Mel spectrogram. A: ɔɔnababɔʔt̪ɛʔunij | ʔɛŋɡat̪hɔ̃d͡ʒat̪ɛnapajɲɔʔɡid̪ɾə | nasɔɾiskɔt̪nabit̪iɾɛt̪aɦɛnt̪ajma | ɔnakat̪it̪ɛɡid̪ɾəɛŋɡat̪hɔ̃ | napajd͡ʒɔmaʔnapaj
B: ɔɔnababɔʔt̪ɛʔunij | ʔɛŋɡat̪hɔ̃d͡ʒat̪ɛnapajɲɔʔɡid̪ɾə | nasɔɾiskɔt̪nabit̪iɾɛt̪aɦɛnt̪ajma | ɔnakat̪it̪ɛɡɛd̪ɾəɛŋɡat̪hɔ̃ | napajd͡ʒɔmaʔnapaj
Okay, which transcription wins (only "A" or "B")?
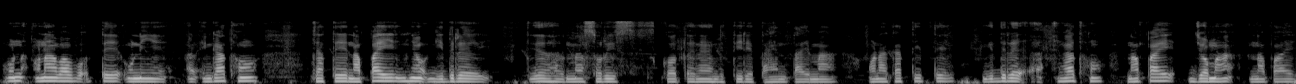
A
